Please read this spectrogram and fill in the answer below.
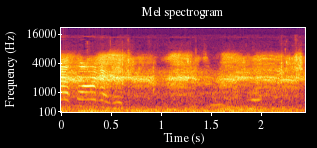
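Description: Several children's voices calling out and chattering over one another, high-pitched.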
